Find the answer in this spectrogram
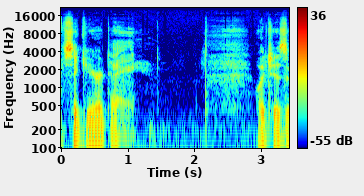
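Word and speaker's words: sécurité: May Day safety or security pronounced like the French word security which is the correct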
